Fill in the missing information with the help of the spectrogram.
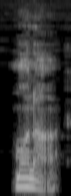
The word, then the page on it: monarch: Australian English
